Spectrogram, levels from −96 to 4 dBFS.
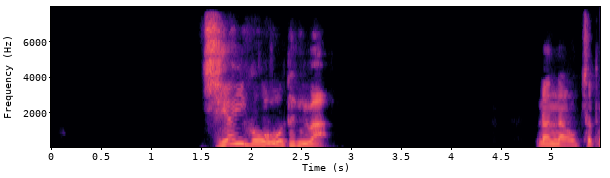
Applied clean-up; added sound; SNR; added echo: neural mask model Resemble Enhance denoiser.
